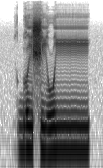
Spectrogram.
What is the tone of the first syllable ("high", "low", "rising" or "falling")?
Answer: low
